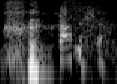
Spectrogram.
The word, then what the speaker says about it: Saoirse: Saoirse. Yeah, Saoirse like a nurse.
